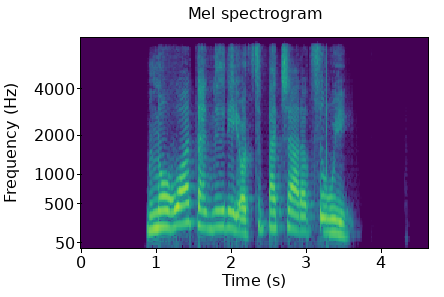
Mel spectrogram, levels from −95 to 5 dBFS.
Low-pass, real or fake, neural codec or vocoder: 7.2 kHz; fake; codec, 16 kHz, 0.5 kbps, X-Codec, HuBERT features, trained on balanced general audio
